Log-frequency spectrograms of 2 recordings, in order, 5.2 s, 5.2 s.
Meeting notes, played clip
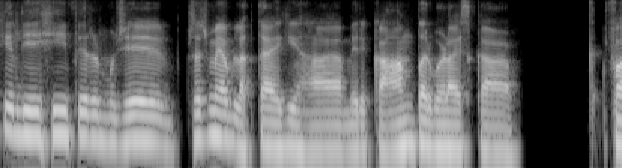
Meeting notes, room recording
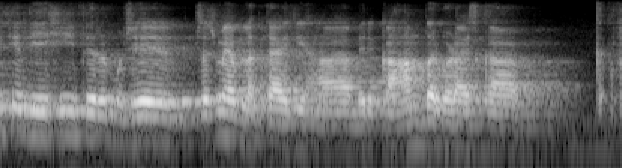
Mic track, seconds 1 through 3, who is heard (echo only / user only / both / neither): echo only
